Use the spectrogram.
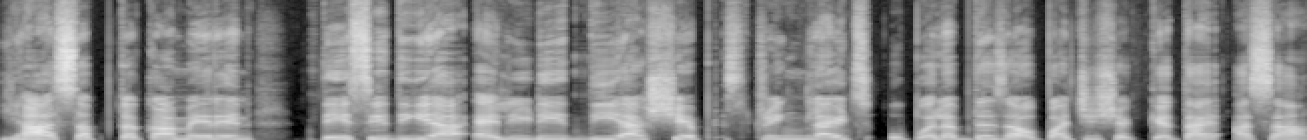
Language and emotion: Goan Konkani, neutral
